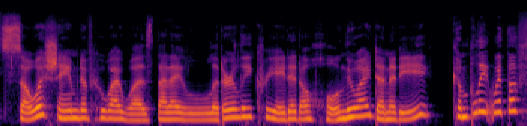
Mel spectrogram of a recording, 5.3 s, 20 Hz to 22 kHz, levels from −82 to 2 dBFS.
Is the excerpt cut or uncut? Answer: uncut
